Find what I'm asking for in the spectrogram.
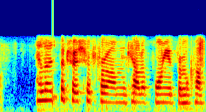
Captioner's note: voiceover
